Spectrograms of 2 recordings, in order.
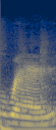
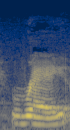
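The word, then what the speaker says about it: Rey: Another nature name here, we have Ray, spelled R-E-Y, Ray. Very minimal.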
